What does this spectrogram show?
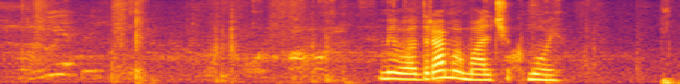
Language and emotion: Russian, neutral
